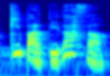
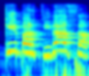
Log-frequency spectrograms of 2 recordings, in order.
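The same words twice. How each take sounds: First: Said in the usual way. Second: High, loud, slow exclamation; exultant cry. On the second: Real, not acted. Streamer glorying in his own game, exultant cry. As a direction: belt it out, stretching the words. Repeats it louder and higher.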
